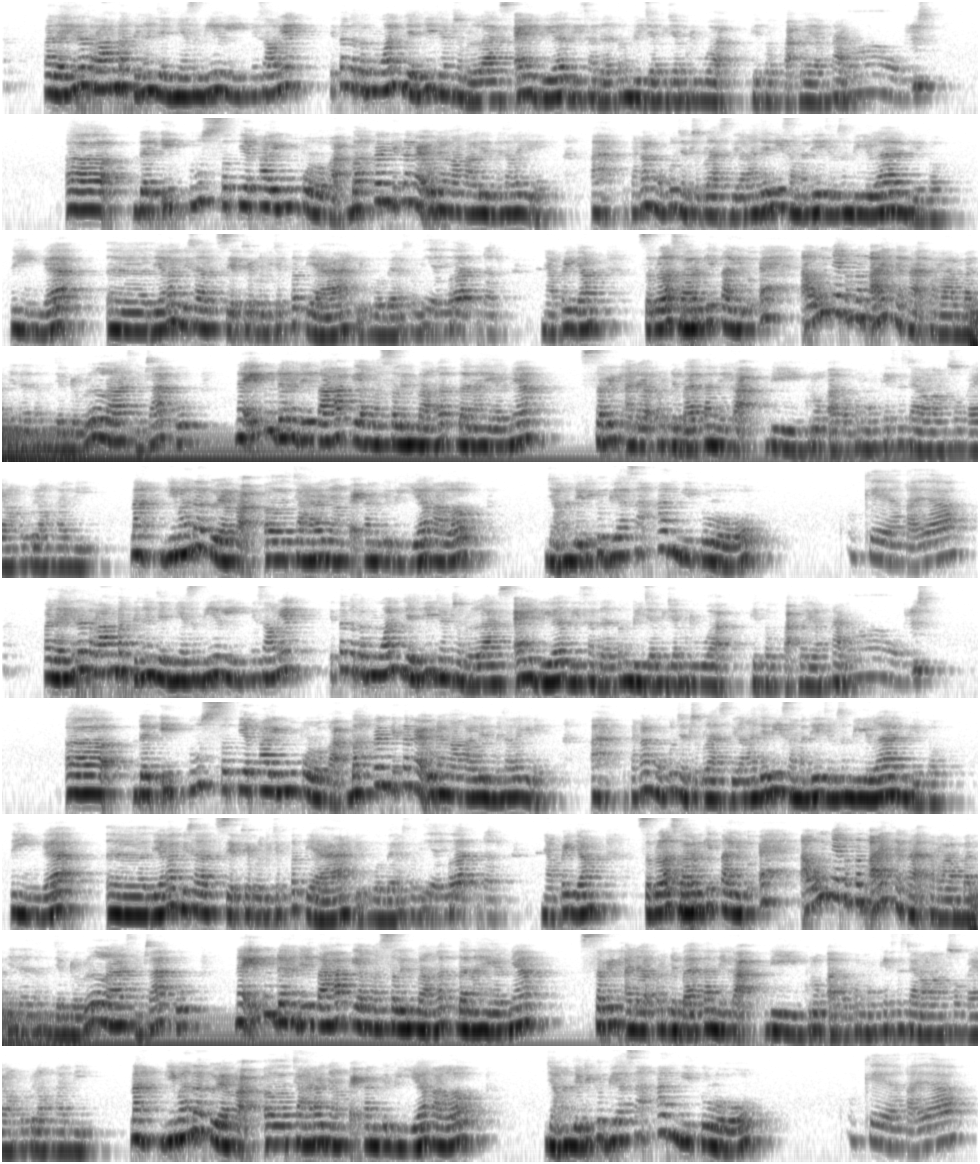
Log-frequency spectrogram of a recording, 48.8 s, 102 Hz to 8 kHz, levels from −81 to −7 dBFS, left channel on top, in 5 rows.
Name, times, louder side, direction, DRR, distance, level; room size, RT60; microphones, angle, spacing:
voice 1, 0.4-2.9 3.5-7.2 7.5-7.7 8.0-8.5 9.1-9.2 10.4-15.1 15.6-15.9 16.1-19.1 19.6-20.1 20.6-24.2 24.9-25.4 25.9-31.1 31.6-34.6 35.2-39.9 40.3-43.7 44.5-46.5, right 2 dB, 60° right, -3 dB, 0.6 m, -24 dB
voice 2, 8.4-9.1 23.7-24.5 47.5-48.6, left 1 dB, 5° left, 3 dB, 0.3 m, -37 dB
Bass guitar, 29.2-39.0, left 6 dB, 80° left, 0.5 m, -29 dB
3.2 x 3.2 x 3.4 m, 0.67 s
head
